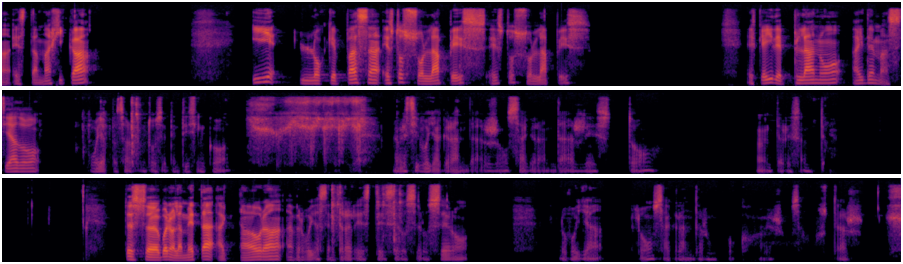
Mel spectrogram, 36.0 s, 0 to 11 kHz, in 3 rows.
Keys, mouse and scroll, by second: 1.3-3.2 middle drag, 3.2 scroll up 1, 3.3-8.1 middle drag, 10.8-14.6 drag, 14.9-16.2 middle drag, 17.2 s, 22.8-23.9 drag, 23.5-25.1 middle drag, 26.8-28.5 right drag, 28.2-30.6 drag, 31.2 s.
